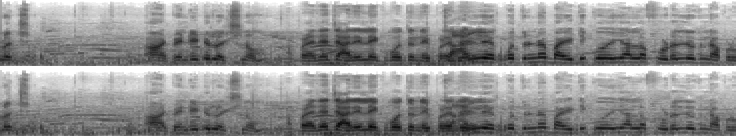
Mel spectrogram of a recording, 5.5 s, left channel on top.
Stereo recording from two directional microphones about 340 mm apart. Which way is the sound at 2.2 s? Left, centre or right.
Centre.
